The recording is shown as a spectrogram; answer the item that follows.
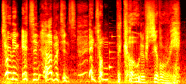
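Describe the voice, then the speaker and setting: An actor playing a righteous knight in a video game, declaiming solemnly in archaic, theatrical phrases. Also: male voice, extremely high pitch, wildly swooping pitch, moderate pace, a bit bright, exaggerated voice. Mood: righteous anguish. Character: solemn, archaic male knight, zealous for justice. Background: background music.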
